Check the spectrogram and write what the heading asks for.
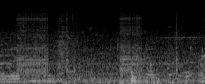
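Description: Water and wind noise from a paddled shikara boat, with two short hissing swishes about a second apart and brief snatches of voices.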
